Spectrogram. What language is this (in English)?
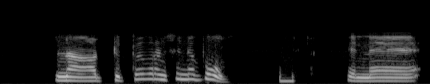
Malayalam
